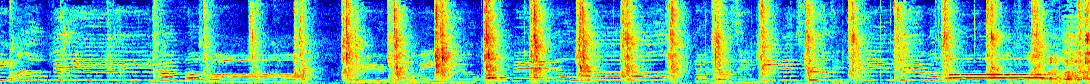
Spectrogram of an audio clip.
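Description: A woman singing a ballad unaccompanied in long held notes over steady clapping about three beats a second. Applause starts near the end.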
